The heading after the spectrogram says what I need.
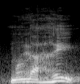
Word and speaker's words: Mondaí: de Mondaí M bom Mondaí a pronúncia certa seria mond mondar isso tem origem da língua Guarani significa rio roubado né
